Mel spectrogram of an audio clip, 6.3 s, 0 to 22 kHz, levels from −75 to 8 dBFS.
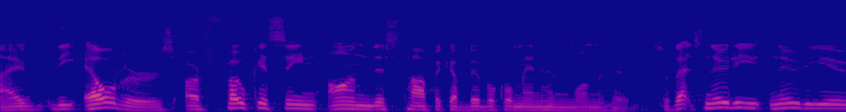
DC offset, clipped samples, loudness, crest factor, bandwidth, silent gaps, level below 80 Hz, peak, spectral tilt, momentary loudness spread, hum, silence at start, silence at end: under 0.1%; under 0.1%; -44 LUFS; 20 dB; 17 kHz; none; -76 dBFS; -22 dBFS; -5.5 dB/octave; 10 LU; none; 0 s; 0 s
